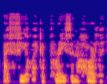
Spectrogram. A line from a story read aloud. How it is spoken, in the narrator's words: she whispered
